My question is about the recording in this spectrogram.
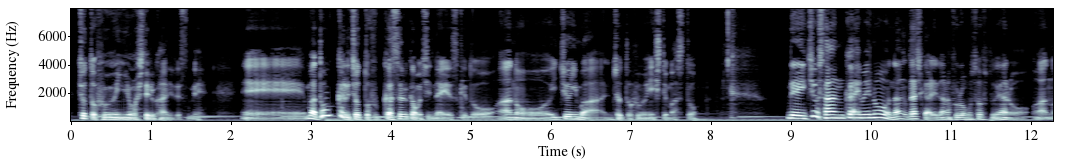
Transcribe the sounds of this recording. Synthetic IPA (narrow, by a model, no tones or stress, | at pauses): t͡ɕo̞t̪ːo̞ɸɯ̟̃ɰĩo̞ɕi̥t̪e̞ɾɯ̟kã̰ɲ̟d͡ʑid̪e̞sɨne̞̰ | eːmaːd̪o̞kːad̪e̞t͡ɕo̞t̪ːo̞ɸɯ̟kːat͡sɨ̥sɨɾɯ̟kamoɕinːaid̪e̞sɨ̥ke̞d̪o̞̰a̰no̞it͡ɕio̞ima̰t͡ɕo̞t̪ːo̞ɸɯ̟̃ĩɕi̥t̪emʔa̰sɨ̥t̪o̞̰ | d̪e̞it͡ɕio̞sãŋkaime̞no̞nãt̪aɕi̥kaːɾe̞kanaɸɯ̟ɾo̞mɯ̟so̞ɸɯ̟t̪o̰jano̞̰ | an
